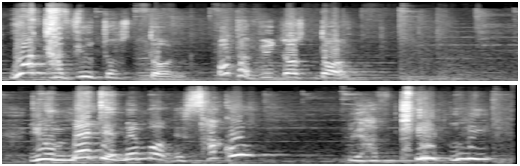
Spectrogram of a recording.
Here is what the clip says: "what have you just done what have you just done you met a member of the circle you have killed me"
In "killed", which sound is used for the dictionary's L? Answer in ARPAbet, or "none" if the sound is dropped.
none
